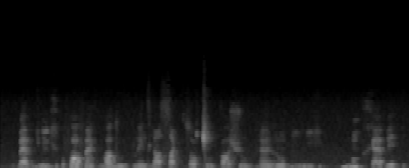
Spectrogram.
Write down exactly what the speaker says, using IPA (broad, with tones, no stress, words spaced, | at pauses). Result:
ɓæ˨bɡʱĩ˦x | fɒ˦fæ̃˨xbʱɒ˦ dʱu˦kvẽ˨dʱe˨sˤi˦˨k sˤu˨ǀu˨kɒ˨ ʃu˦bʱæ̃˨rõ˨ ɓi˨ŋi˦x | bʱũ˦kxæ˨ɓe˨k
